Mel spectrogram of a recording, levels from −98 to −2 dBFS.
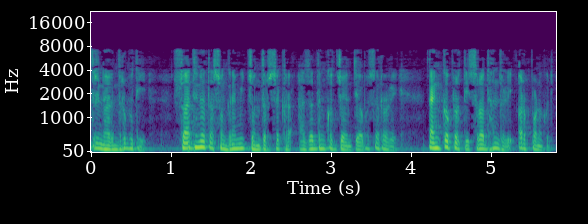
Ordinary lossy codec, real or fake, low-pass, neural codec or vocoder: none; fake; 7.2 kHz; vocoder, 44.1 kHz, 80 mel bands, Vocos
